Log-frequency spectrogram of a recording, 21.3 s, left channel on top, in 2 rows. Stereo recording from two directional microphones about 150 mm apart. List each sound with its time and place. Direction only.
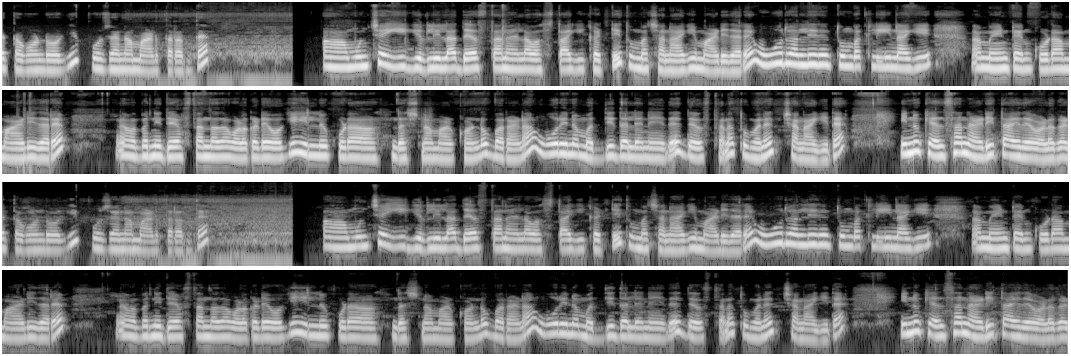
0.1 s speech: 30° left (ahead or behind)
1.1 s a woman's voice: 25° left (ahead or behind)
3.2 s speech: 20° left (ahead or behind)
3.7 s a woman's voice: 30° left (ahead or behind)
